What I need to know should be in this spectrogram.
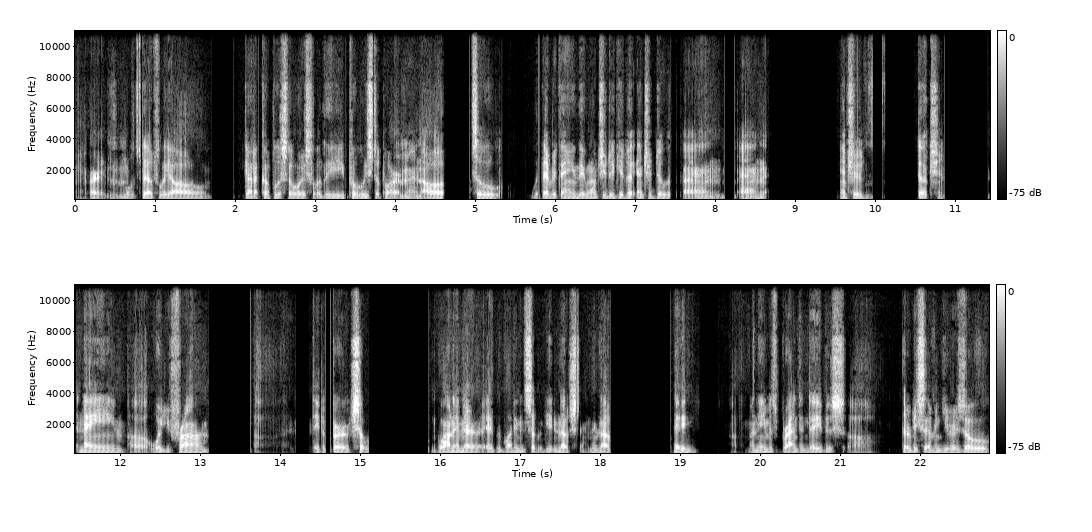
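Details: Adult who stutters, speaking as a podcast co-host in a real conversation, mentions getting stuck while speaking; stuttering.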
